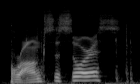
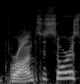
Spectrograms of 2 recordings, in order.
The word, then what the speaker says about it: brontosaurus: what the three years bronx asaurus wait so this person who corrected me on how to say this dinosaur's name didn't even have it right it is brontosaurus with a t how can you the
